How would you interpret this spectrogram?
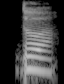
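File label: "dhouh2", Proto-Indo-European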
